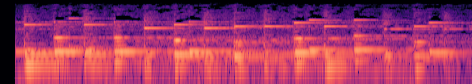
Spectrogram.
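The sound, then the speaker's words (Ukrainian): A bright, chiming instrumental intro of a patriotic song, with tinkling bell-like notes struck in a steady, regular rhythm over sustained lower tones, clear and moderately loud, no voices. “Я думаю, що можемо включити і подивитися, наскільки класно і наскільки добре воно поєднується з тим, що ми маємо зараз.”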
